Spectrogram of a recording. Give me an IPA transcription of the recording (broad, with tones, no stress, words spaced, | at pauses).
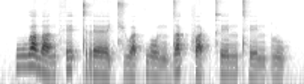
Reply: wu˥˩a̯wa˩˦nhe˥˩ʔ trɛː˨˩t͡ɕu˩˦a̯kwo˨˩n da˥˩k̚fa˨˩k̚tʰe˧n tʰe˧n plu˨˩k̚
